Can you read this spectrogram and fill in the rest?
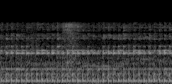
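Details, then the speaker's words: Vacuum pump evacuating a Chevy truck A/C system after compressor and accumulator replacement: quick even pulsing chug over steady hum, getting quieter as it pulls vacuum; normal operation, no major leak. "Now, if you listen, you will hear, unless I've got a major leak somewhere, you will hear it get quieter as it starts to pull a vacuum in the system."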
